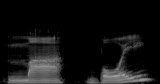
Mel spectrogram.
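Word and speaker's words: Mobvoi: walt summarist is saying m-o-b-v-o-i is pronounced ma boy but that doesn't make any sense wouldn't it be like mabwa i don't know anyway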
